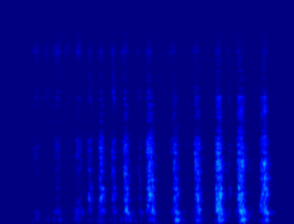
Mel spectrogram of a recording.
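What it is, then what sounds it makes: Scratch-art card scraped with a stylus. A wooden stylus scrapes a flat scratch-art card of wax-coated paper in repeated back-and-forth strokes to fill in a tree trunk area. Thirteen short, dry, raspy scratches follow one another at a steady rhythm, each with a bright grainy edge and a soft low body, growing louder toward the end.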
